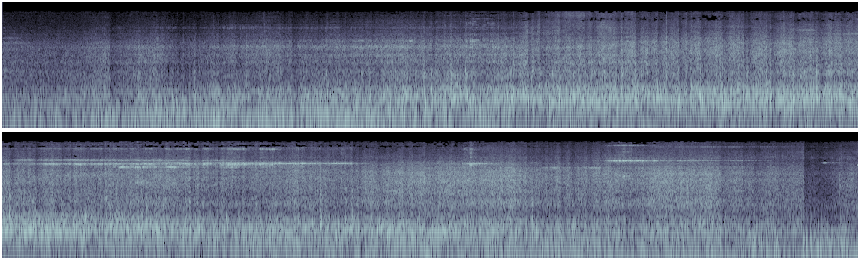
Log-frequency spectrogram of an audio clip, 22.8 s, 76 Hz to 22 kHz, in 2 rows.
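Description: PKP EN71 electric multiple unit pulling into a station, its running noise growing loud as it comes alongside. About halfway through a high, steady squeal joins in as the train brakes to a stop.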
